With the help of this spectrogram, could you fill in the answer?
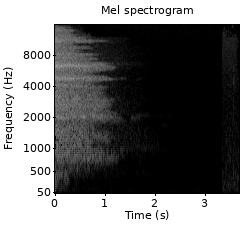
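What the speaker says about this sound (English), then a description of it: "Powerfully exhale." One strong exhale in a breathing exercise, a loud breathy rush that fades over about a second and a half, then near silence and a brief soft noise at the end.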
